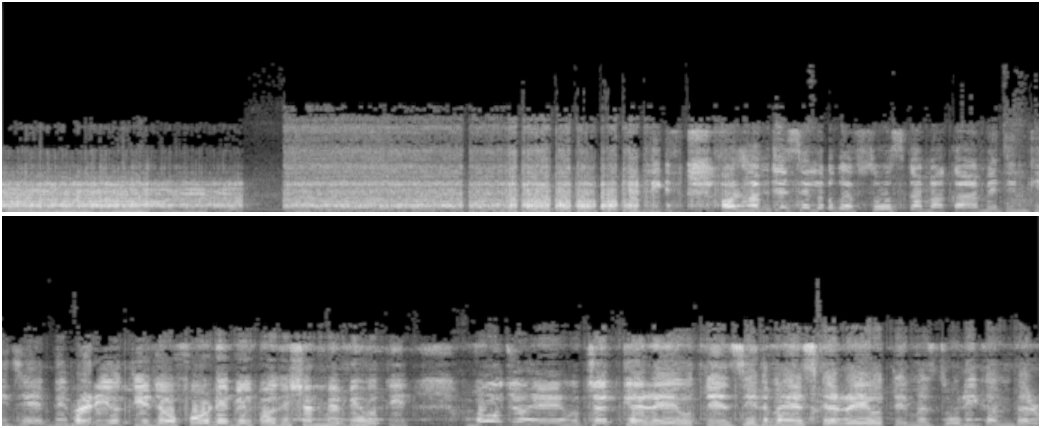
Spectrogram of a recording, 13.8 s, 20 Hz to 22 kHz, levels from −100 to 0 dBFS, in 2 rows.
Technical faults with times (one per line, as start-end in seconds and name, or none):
0.98-3.38 one channel drops out
5.05-7.42 one channel drops out
9.46-10.80 one channel drops out
12.79-13.83 one channel drops out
